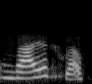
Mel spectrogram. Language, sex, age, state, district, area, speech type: Maithili, female, 18-30, Bihar, Sitamarhi, rural, conversation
